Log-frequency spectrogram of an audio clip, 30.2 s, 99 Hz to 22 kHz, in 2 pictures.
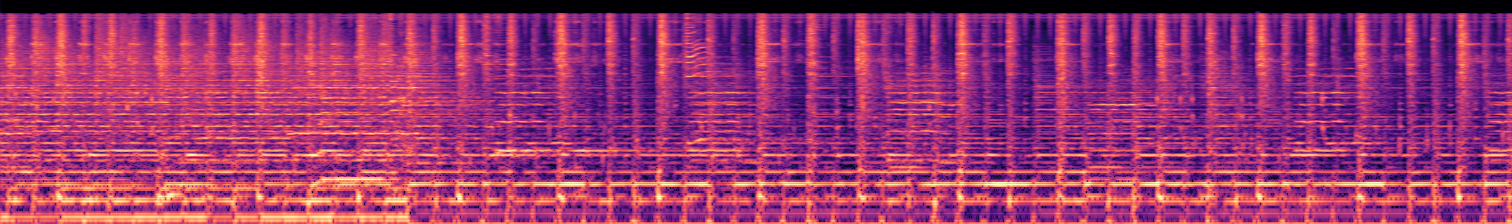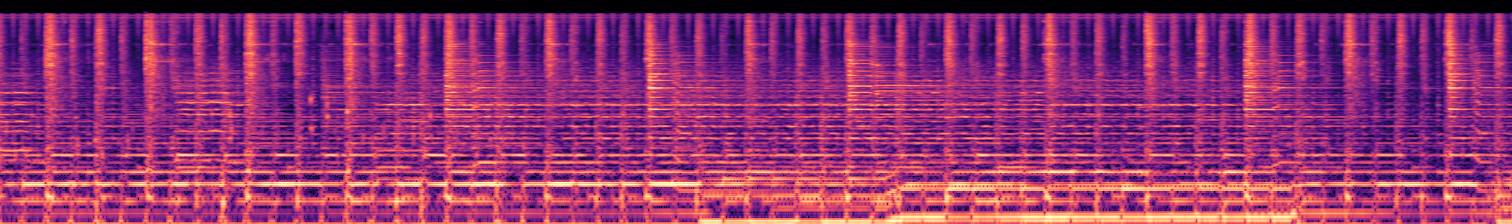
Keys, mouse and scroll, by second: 10.8-11.5 ctrl+scroll, 13.7-23.5 drag, 24.7 ctrl+scroll, 25.5 click, 27.5 ctrl+scroll, 29.3-30.2 drag.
